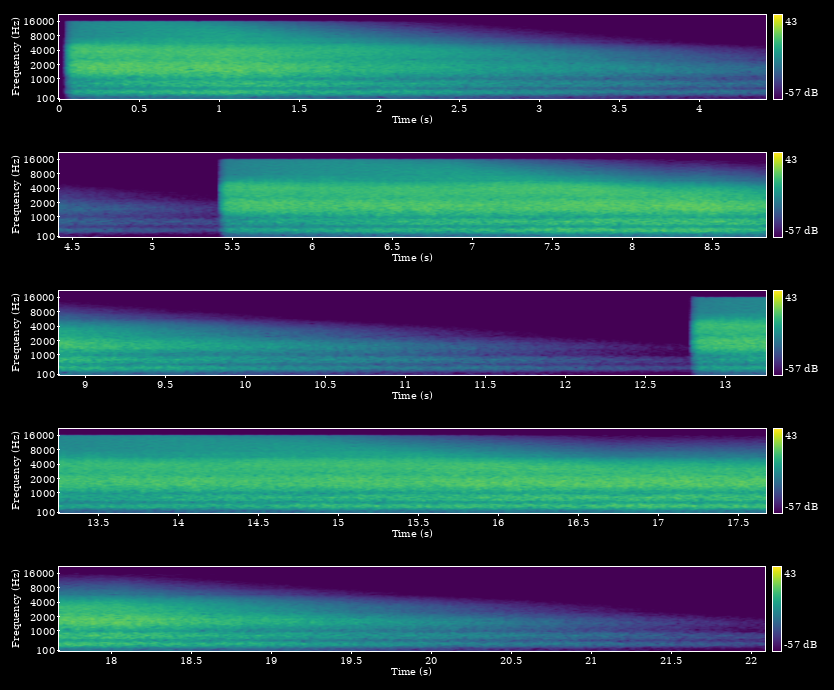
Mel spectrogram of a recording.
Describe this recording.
A transition from a "bubbly" sound to noise, with a big reverb. Created using Logic synth Hybrid Morph.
